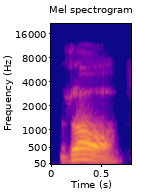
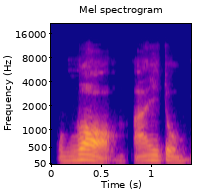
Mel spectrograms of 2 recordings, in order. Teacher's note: Cumanya za tu bahagian pangkal lidah itu dinaikkan. Ingat za jangan dibulatkan.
